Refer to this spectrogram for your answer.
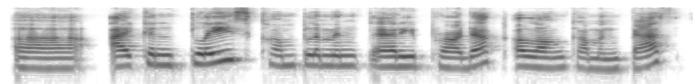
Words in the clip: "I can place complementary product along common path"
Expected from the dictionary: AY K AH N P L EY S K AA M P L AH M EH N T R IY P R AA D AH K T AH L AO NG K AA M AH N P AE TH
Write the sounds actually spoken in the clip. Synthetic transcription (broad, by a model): AY K AH N P L EY S K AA M P L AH M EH N T R IY P R AA D AH K T AH L AO NG K AA M AH N P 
